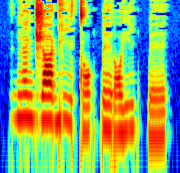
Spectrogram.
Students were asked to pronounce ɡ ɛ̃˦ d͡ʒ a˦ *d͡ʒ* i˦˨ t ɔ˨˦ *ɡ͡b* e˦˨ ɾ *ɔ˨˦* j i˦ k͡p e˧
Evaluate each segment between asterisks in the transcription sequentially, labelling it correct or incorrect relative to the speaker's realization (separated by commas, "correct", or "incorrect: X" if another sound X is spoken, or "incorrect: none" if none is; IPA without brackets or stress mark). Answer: incorrect: ɡ, incorrect: k͡p, correct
